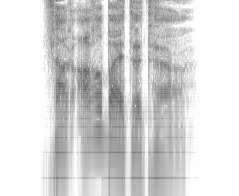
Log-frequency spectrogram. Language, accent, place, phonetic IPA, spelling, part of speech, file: German, Germany, Berlin, [fɛɐ̯ˈʔaʁbaɪ̯tətɐ], verarbeiteter, adjective, De-verarbeiteter.ogg
- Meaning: inflection of verarbeitet: 1. strong/mixed nominative masculine singular 2. strong genitive/dative feminine singular 3. strong genitive plural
